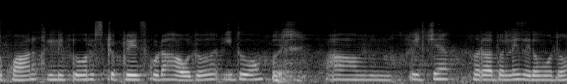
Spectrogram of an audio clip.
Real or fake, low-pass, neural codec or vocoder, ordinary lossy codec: fake; none; codec, 16 kHz, 1 kbps, FunCodec, trained on Chinese and English, 50 frames a second; none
